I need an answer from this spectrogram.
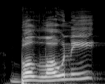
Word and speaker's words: bologna: differently and then to find out that baloney is spelled bologna it still hurts like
